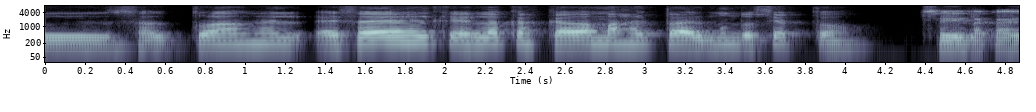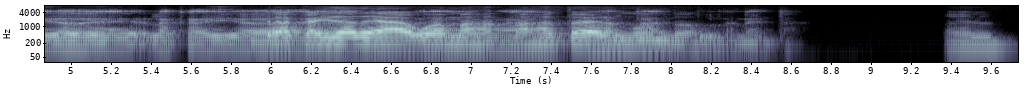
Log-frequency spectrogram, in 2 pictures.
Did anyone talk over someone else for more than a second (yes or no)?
yes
